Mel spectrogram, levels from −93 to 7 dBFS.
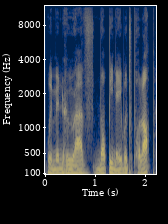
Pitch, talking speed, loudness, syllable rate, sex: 90 Hz, 240 wpm, -21 LUFS, 5.8 syllables/s, male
